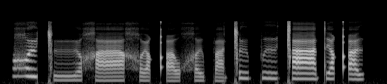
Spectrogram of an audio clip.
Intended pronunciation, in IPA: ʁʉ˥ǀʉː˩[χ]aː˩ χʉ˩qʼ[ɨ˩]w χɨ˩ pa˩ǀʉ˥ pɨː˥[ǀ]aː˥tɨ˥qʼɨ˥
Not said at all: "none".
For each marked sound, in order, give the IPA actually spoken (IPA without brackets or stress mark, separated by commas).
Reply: χ, ə˩, ǀ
